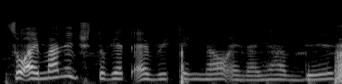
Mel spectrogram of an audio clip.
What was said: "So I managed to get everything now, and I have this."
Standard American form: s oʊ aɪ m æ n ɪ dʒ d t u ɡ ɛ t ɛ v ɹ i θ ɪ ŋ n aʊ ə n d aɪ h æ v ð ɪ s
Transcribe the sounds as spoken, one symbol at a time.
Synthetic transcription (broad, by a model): s oʊ aɪ m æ n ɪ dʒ t u ɡ ɛ t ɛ v ɹ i t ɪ ŋ n aʊ ə n d aɪ h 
